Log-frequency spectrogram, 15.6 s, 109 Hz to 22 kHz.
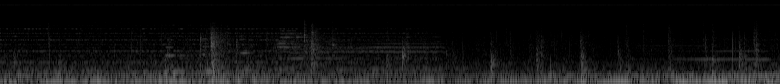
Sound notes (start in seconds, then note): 3.5 door thuds downstairs; 6.4 ominous music; 9.7 footsteps up stairs; 9.7 ominous music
